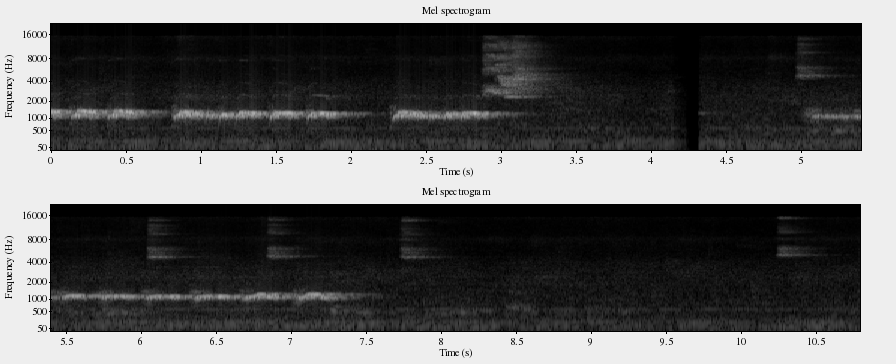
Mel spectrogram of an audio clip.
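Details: Zebra dove song (perkutut manggung) used as a lure, birds answering each other: three quick trilled phrases, a pause, then one longer trilled phrase, with short sharp hissing ticks repeating in the background.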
